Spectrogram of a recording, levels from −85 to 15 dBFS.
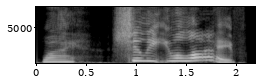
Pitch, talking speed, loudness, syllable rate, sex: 310 Hz, 110 wpm, -16 LUFS, 4.6 syllables/s, female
